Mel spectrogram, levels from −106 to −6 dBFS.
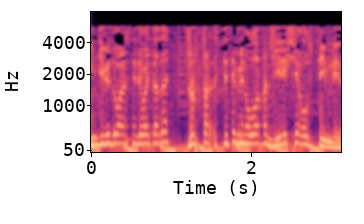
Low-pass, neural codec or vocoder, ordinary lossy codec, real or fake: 7.2 kHz; none; MP3, 24 kbps; real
